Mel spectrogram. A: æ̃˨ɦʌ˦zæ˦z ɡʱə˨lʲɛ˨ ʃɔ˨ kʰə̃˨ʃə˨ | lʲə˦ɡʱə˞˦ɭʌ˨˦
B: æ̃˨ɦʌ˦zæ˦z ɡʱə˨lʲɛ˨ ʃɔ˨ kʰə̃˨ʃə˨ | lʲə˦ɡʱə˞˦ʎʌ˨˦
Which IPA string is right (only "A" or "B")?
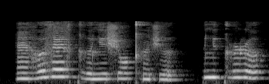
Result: A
